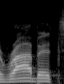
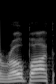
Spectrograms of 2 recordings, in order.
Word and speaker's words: robot: And then a work like a rabbit instead of work like a robot.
